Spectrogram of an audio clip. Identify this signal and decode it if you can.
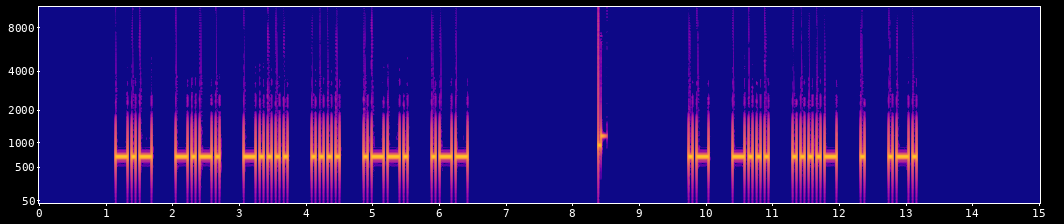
Morse code, heard as a keyed tone, about 20 wpm, spaced as for 14 wpm, 700 Hz. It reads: KC6HPW AB4ER
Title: 245 Lesson 39g - Letter z - Call Signs 20wpm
